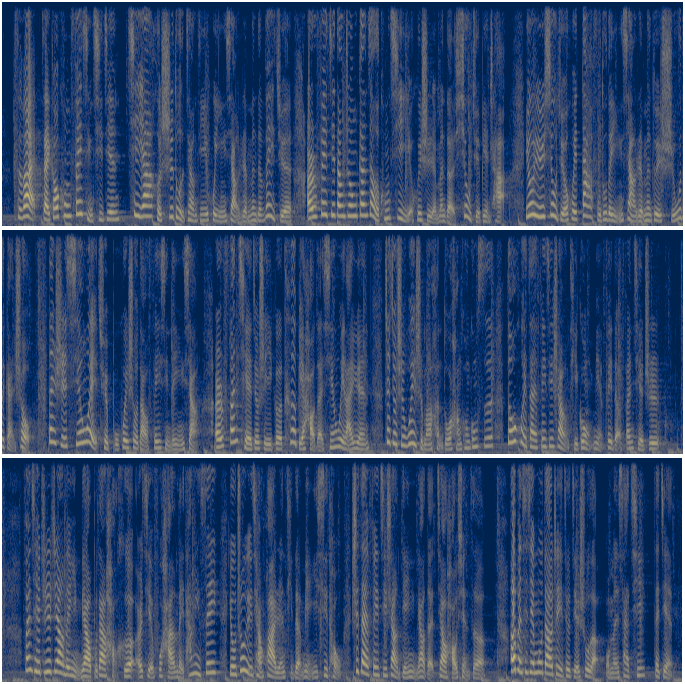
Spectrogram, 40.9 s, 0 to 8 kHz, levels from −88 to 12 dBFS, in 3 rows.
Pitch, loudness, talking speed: 255 Hz, -25 LUFS, 265 characters per minute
